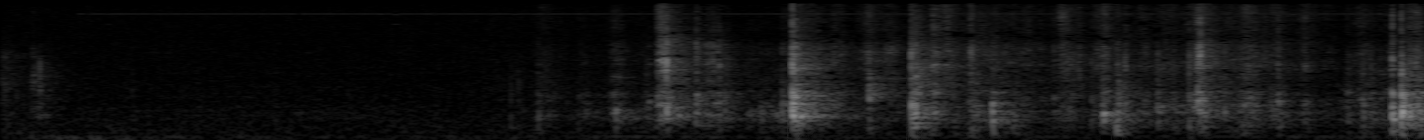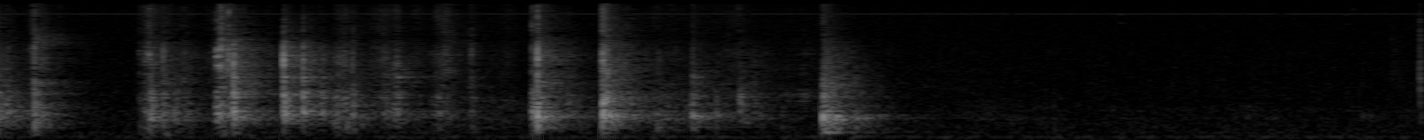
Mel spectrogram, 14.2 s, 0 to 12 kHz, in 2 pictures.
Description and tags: Opening an paper box in front of me on a table. OKM binaurals, preamp unto Marantz PMD671.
